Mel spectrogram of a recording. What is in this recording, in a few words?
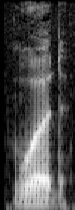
"Wood", last names; 100lastnames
